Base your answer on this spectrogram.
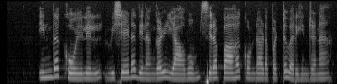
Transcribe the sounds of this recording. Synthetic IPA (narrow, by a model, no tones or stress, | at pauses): ʔɪnd̪ɐkːoːjɪlɪlʋɪʂeːɽɐd̪ɪnɐŋɡɐɭjaːʋɯmsɪɾɐpːaːɣɐkːɔɳɖaːɽɐpːɐʈːɯʋɐɾɯɣɪndrɐnɐ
